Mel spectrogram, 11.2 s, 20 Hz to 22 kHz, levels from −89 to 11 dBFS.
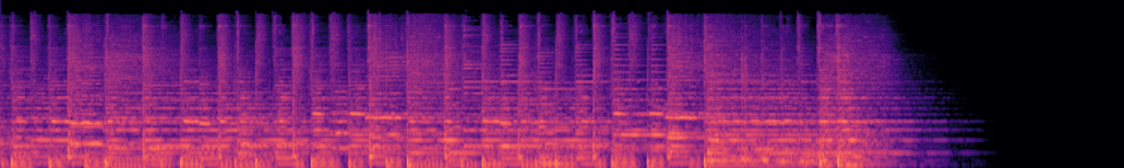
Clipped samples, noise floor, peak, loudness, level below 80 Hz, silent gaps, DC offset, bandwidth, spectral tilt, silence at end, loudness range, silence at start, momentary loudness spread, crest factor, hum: under 0.1%; -89 dBFS; -4 dBFS; -21 LUFS; -34 dBFS; none; under 0.1%; 17 kHz; -4.5 dB/octave; 2.1 s; 3 LU; 0 s; 4 LU; 18 dB; none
